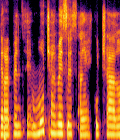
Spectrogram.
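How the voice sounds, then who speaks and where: A loud woman speaks at a fairly slow pace in a medium pitch. The very clean recording has a silent background and a dry, close sound with no echo. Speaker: lecturer. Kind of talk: lecture. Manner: trying to speak louder.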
